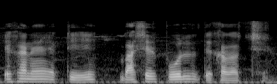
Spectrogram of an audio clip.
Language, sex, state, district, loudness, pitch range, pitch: Bengali, male, West Bengal, Alipurduar, -22 LUFS, 100-125 Hz, 115 Hz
